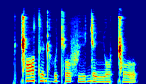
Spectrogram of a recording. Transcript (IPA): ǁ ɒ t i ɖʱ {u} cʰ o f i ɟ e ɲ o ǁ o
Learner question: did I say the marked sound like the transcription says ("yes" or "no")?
yes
